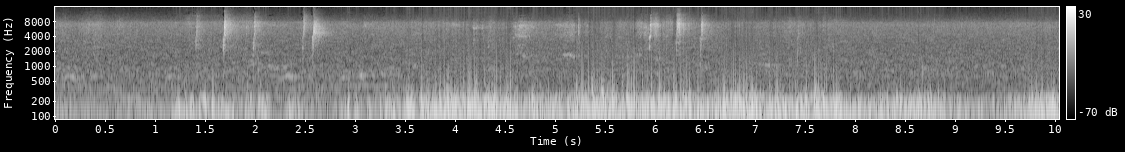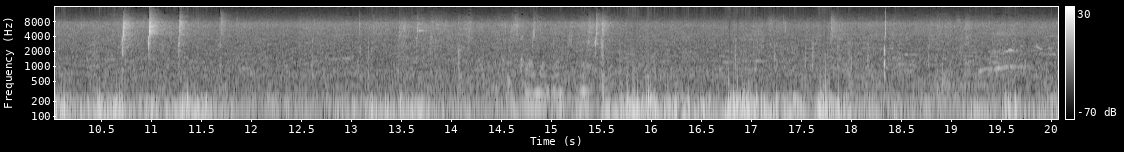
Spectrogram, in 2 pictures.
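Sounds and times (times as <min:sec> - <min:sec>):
wind rumble on microphone: 0:00.0 - 0:20.0.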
